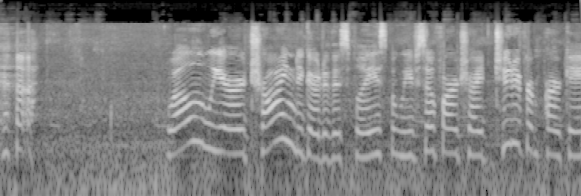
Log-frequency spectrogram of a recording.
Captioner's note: laughs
